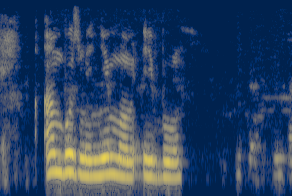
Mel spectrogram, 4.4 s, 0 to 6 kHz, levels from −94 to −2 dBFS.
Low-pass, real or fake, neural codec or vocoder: 5.4 kHz; real; none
